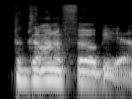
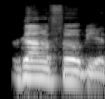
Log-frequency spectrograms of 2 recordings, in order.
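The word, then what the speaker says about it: pogonophobia: It's pagonophobia. Hmm. Pagonophobia is a fear of beards. Here's Google telling you how to pronounce it. Yeah. Did you hear it? Yeah. I heard something. Yeah, it was pagonophobia.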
